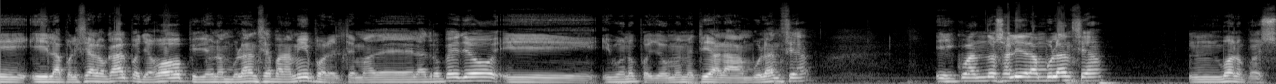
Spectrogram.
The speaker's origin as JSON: {"language": "Spanish", "town": "Getafe", "region": "Community of Madrid", "country": "Spain", "said": "Yo soy de Getafe y con amigos de allí"}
